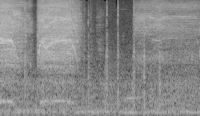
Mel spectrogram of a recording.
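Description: Electric finger motors of an Open Bionics Hero bionic hand whirring twice in quick succession as the fingers move, each whir about a third of a second long, followed by fainter motor sounds.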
